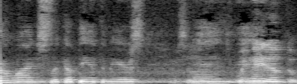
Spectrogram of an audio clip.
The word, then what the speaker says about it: Anthemeers: Anthemeers. Anthem, and then ERS. EERS. Not like the ears on your head.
